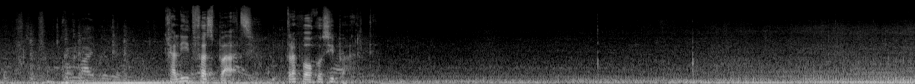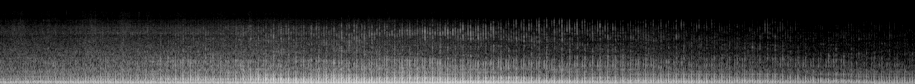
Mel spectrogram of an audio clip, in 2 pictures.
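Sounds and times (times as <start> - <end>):
wind noise: 0.0 - 9.3
rushing water: 0.0 - 15.8
flat-bottomed fibreglass boat engine roaring at racing speed: 0.0 - 18.3
speech: 0.8 - 3.7.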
